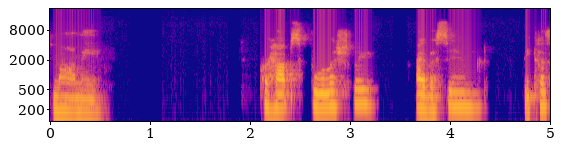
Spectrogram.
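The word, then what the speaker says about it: momme: Mami is a Japanese unit of weight, 3.75 grams, used to value loose or stringed pearls, pronounced mami.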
